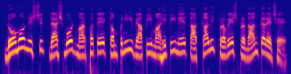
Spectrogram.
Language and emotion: Gujarati, neutral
